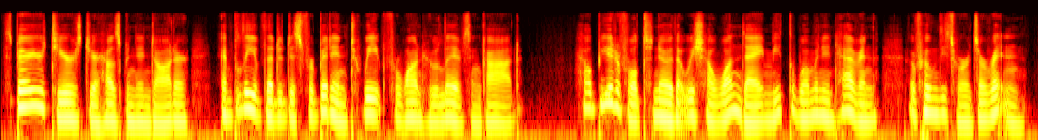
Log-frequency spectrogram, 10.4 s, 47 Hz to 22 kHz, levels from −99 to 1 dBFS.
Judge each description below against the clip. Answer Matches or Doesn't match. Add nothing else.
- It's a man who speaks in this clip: Matches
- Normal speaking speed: Doesn't match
